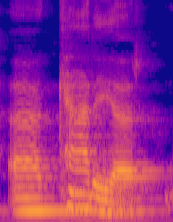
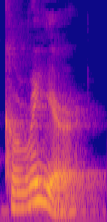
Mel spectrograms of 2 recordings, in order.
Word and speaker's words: career: But some of us actually, not some, majority of us pronounce the word as carrier. No, please don't do that. It's like not long sound. You have to use the short sound like a. Career, like this, career, like this, Korea. The letter R is also silent, so Korea, that's how you have to pronounce.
